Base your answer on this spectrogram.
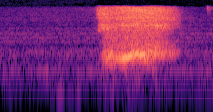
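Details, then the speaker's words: The speaker's own ventilator, audible during a podcast recording; mechanical ventilator breath cycle. "My name is. That noise you're hearing is my ventilator."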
